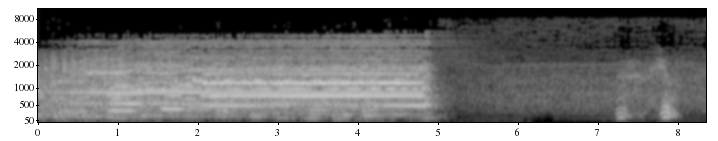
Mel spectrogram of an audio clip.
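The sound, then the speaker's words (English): A freight train brakes hard on a curve and nearly leaves the rails, a loud, sustained metallic screech over heavy rumbling that cuts off abruptly after about five seconds, leaving near-quiet broken by two brief vocal sounds. “Boy, she almost left the rails that time.”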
